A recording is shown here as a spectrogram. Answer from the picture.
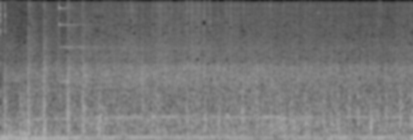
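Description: Passenger train running along the track, heard from the coach: a steady low rumble with scattered clicks and knocks from the wheels on the rails.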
